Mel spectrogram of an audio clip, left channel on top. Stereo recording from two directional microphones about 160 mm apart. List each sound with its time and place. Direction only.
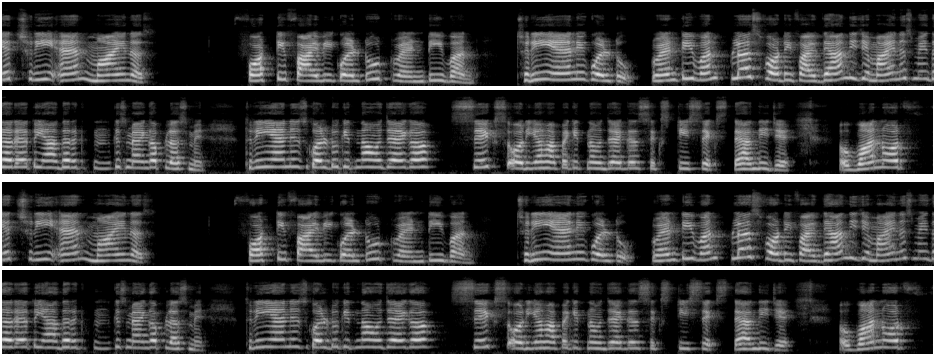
0.0 s speech: 30° left (ahead or behind)
15.9 s speech: 45° left (ahead or behind)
